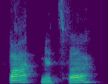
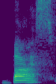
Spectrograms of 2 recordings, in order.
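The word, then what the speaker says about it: בת מצווה: And no one was surprised either that she insisted on using the modern Hebrew pronunciation bat mitzvah rather than the Yiddish bas, which they had all been grown up.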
